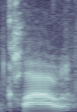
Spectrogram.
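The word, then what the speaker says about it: Clow: the record please State your full name and spell it out first name b-r-i-a-n last name klau c-l-o-w do you solemnly affirm that the evidence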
